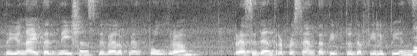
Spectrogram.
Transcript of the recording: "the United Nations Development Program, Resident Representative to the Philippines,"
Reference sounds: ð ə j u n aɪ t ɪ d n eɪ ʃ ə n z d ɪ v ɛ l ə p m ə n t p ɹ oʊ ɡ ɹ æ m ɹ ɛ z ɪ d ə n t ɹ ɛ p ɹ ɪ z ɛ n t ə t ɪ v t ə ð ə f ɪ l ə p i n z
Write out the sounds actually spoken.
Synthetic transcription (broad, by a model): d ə j u n aɪ t ɪ d n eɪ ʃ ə n s d ɪ v ɛ l ə p m ə n t p ɹ oʊ ɡ ɹ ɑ m ɹ ɛ s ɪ d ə n t ɹ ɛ p ɹ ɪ s ɛ n t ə t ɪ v t ə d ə f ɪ l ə p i n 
